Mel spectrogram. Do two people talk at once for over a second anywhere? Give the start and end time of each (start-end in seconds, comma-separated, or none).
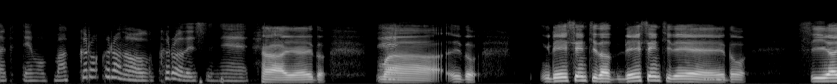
none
